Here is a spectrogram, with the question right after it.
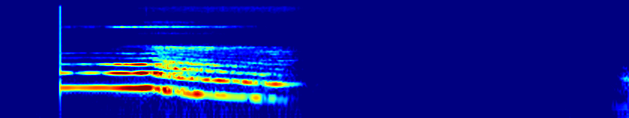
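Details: A single falling howl from Tonka, an Alaskan Malamute in the bathroom: it starts pure and steady, then bends downward and fades after about a second and a half, with quiet afterwards.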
